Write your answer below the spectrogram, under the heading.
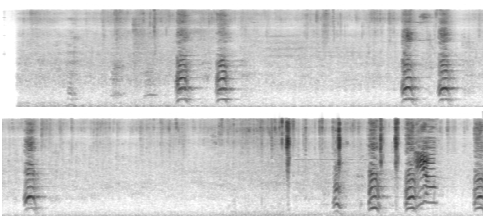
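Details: Labrador Retriever named Leo on a visit to a dog park, outdoors: scattered sharp harmonic barks, single and paired, with a quick burst of several barks near the end over a steady low background hum.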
